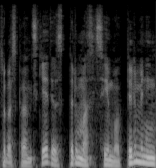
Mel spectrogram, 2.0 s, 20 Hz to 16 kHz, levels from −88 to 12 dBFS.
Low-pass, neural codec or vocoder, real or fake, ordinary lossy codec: 14.4 kHz; codec, 44.1 kHz, 3.4 kbps, Pupu-Codec; fake; AAC, 48 kbps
